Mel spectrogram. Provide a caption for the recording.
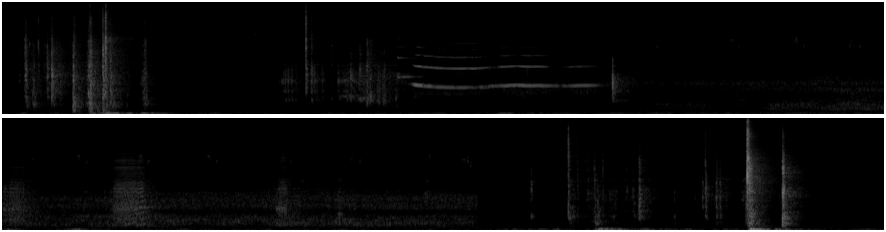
Sound effects > Objects / House appliances
Our balcony door opening and closing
